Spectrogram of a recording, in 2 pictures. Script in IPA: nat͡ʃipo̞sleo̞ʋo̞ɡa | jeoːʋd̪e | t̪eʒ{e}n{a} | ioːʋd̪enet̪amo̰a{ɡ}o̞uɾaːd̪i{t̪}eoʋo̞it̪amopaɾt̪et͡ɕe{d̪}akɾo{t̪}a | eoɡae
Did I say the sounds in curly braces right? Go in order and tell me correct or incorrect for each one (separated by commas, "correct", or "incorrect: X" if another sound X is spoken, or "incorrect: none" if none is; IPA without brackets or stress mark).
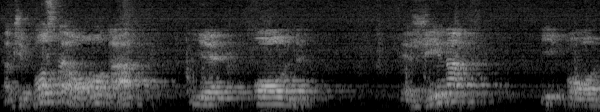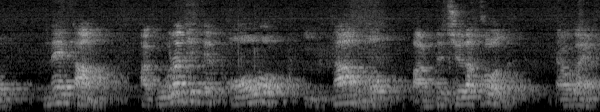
incorrect: i, correct, incorrect: k, correct, correct, incorrect: d̪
